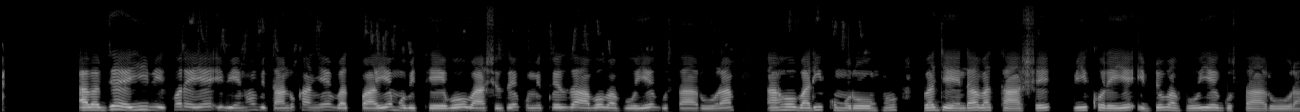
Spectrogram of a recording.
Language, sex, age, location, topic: Kinyarwanda, female, 25-35, Musanze, agriculture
